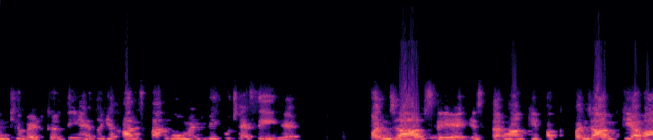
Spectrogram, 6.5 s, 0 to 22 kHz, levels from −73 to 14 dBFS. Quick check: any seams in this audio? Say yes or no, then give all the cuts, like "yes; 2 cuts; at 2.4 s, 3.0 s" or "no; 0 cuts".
no; 0 cuts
